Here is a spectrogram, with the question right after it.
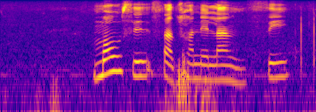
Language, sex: Southern Sotho, female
